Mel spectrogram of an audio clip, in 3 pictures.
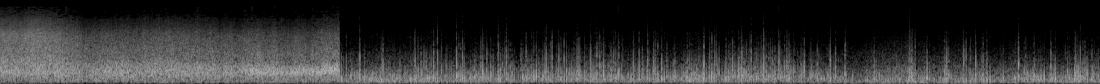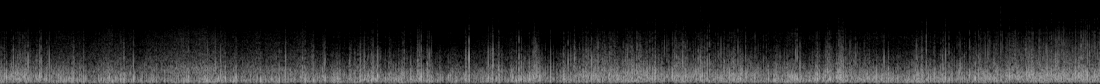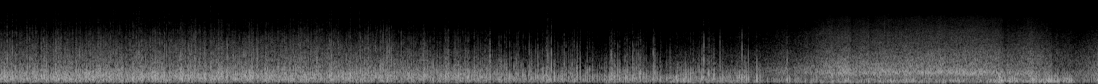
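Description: Wind rushing over the camera microphone during a paraglider flight, a steady noise with no tones in it. It is louder and brighter for the first three seconds or so, then drops suddenly to a lower, even rush.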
